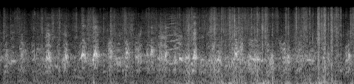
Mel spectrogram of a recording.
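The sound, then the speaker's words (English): A large flock of about 350,000 white leghorn hens housed under fluorescent lights at an egg ranch, clucking and chattering together in a dense, continuous chorus, fairly loud, with no voices. “The 350,000 white leghorn hens housed under the fluorescent lights of Farmer John's egg ranch are hooked on power.”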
